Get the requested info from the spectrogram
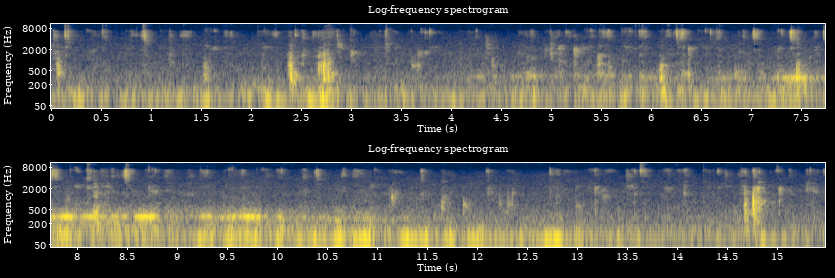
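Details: Cat eating wet food: soft wet smacks and sharp clicking chews scattered irregularly throughout, a faint low steady hum through the middle, and one louder click near the end.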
